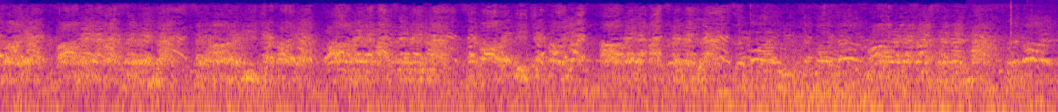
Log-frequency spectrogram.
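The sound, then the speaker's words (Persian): Students chant slogans in unison in Tehran. A loud, dense crowd of voices repeats phrases in a steady rhythm throughout. “به صدای بخشی از صدای شعارهای دانشجویان در تهران گوش کنیم.”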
